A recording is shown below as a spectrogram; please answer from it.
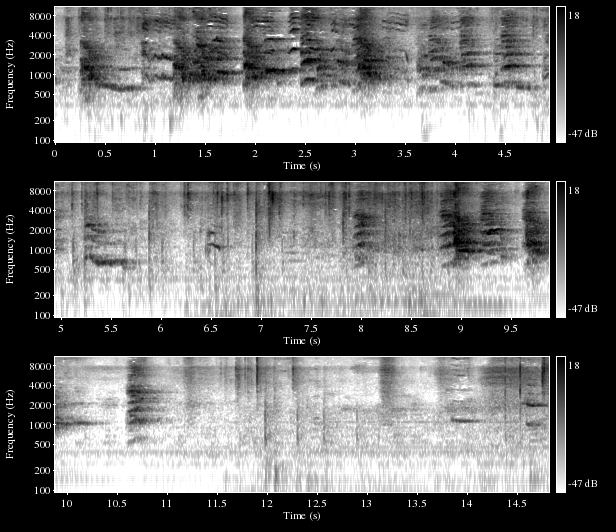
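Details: Young Yorkshire Terrier puppies, two babies of the silkie-coated Yorkie Vern, yip and squeal rapidly for several seconds, then fall quieter with scattered faint whines and soft rustling toward the end.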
